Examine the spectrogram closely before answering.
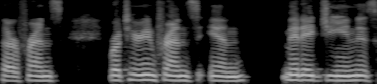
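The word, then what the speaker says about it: Medellín: zoom meeting with our friends rotarian friends in mid aene is how you say it I've just learned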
